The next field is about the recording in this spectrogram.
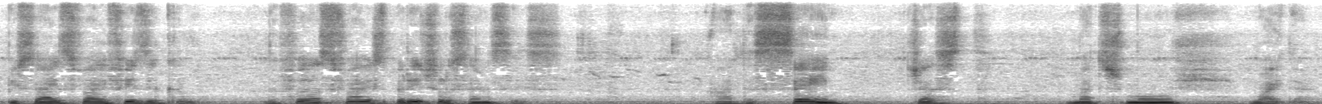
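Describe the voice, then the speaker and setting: A man giving a public talk in short, deliberate, emphatic phrases, pausing often for an interpreter. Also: fairly high pitch, rough recording. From Bosnia. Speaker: lecturer. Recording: clear steady background noise.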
